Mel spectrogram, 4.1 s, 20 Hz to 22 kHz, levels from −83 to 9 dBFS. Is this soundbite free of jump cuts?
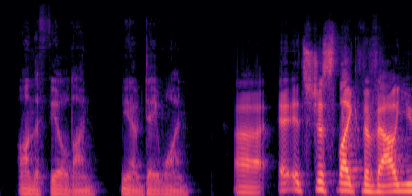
no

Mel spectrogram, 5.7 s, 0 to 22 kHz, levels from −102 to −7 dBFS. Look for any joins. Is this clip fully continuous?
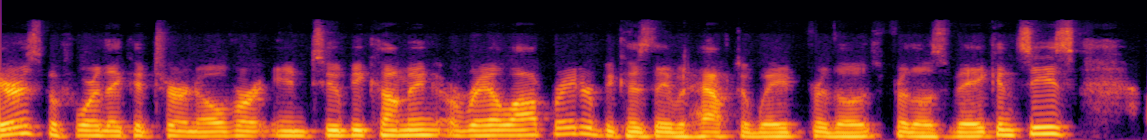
yes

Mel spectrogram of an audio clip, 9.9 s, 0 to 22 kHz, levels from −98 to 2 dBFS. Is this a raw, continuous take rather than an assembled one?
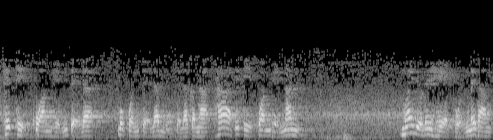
yes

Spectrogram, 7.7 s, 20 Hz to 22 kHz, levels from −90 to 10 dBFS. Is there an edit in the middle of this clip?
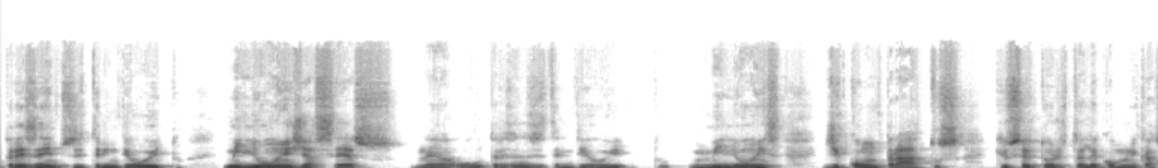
no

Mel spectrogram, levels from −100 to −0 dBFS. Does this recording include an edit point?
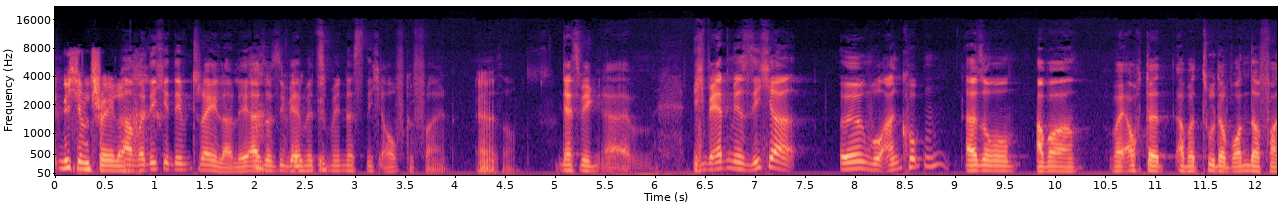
no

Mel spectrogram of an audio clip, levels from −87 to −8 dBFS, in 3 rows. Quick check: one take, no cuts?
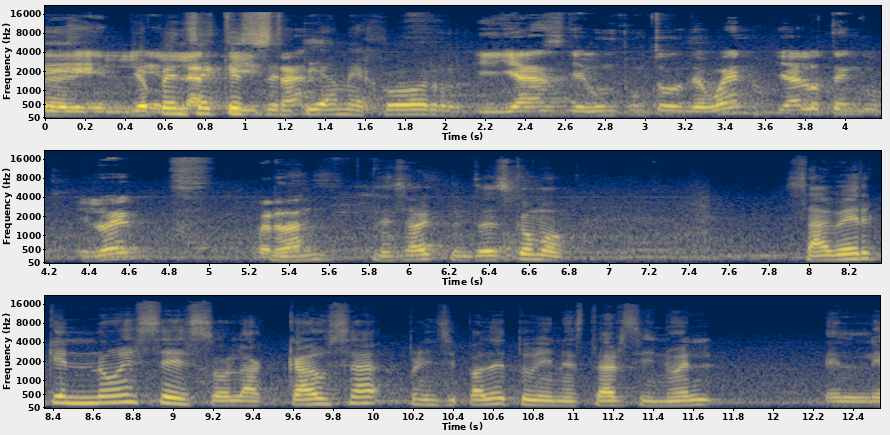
yes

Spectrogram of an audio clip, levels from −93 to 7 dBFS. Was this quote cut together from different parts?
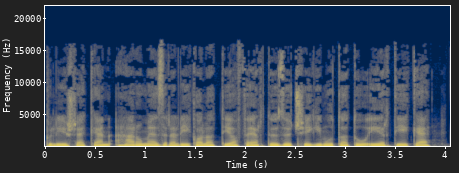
no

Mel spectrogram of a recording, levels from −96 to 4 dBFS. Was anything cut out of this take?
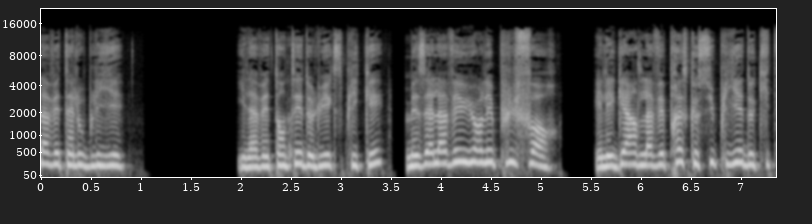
yes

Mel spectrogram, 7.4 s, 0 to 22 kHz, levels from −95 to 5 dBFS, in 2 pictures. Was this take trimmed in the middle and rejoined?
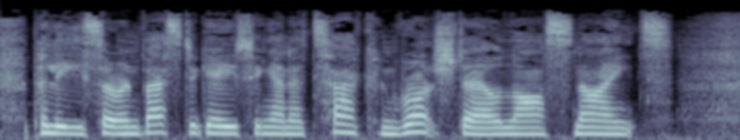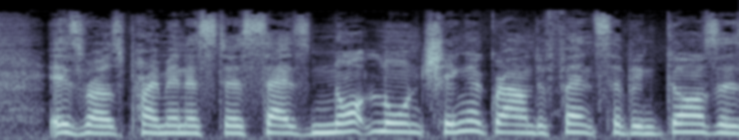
no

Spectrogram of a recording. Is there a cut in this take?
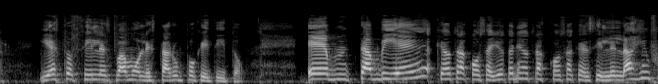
yes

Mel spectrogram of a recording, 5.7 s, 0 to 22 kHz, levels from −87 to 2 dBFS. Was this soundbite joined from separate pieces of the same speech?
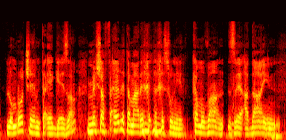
yes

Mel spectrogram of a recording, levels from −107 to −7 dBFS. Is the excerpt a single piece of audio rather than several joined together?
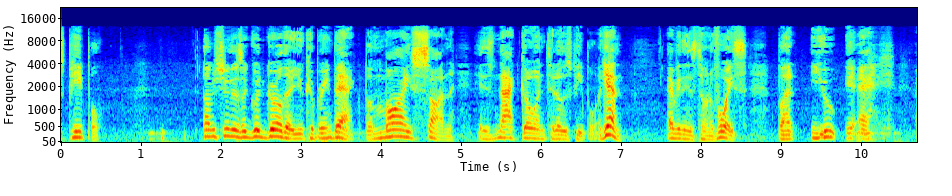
yes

